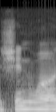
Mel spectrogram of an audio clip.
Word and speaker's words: Xinhua: from people like, I don't know how you pronounce it, Xinhua News?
